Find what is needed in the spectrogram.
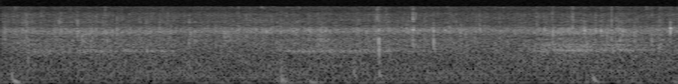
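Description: Quiet outdoor background of light rain falling, a faint even hiss with a few soft ticks.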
